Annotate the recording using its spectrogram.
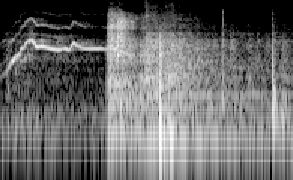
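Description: A basketball clangs off a metal rim.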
